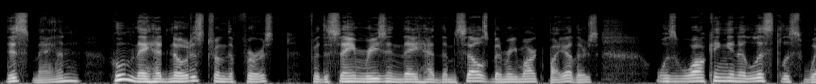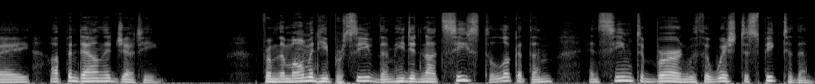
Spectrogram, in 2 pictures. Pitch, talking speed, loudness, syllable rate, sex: 130 Hz, 205 wpm, -19 LUFS, 5.3 syllables/s, male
